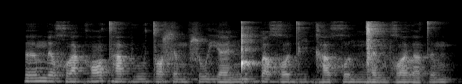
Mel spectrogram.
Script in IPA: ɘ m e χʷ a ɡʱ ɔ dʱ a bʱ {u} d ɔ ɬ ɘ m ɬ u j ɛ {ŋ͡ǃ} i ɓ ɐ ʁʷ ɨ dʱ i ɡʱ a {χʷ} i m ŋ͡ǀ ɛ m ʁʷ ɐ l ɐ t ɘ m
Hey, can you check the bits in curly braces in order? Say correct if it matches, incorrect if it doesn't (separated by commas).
correct, correct, correct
